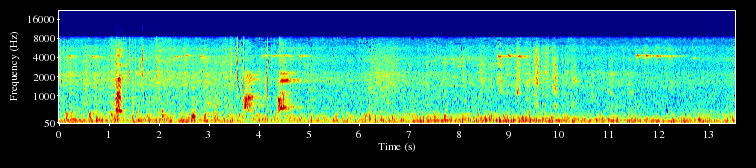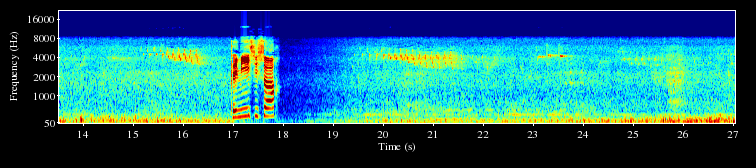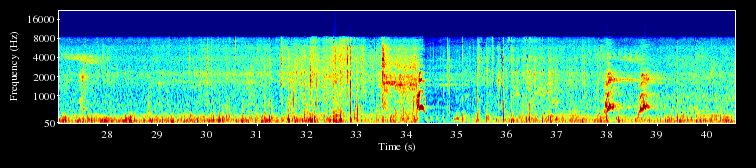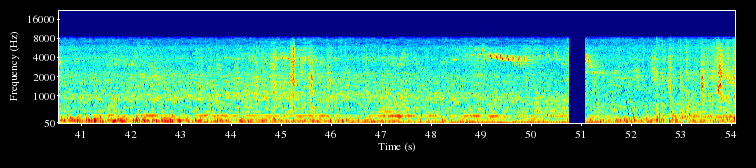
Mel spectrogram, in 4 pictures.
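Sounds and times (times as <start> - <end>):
horse hoofbeats on sand: 0.0 - 16.3, 24.9 - 47.6, 51.2 - 54.0.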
